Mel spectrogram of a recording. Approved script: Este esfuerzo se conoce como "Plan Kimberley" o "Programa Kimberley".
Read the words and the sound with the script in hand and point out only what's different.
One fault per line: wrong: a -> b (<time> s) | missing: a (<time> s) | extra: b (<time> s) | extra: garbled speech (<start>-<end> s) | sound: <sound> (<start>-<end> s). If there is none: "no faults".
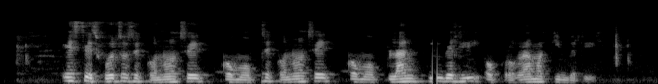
extra: se conoce como (2.6 s)
sound: dropout (4.3-4.4 s)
